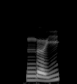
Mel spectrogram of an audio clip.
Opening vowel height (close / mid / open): mid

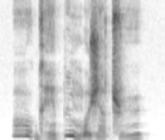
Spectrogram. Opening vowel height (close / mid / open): close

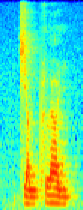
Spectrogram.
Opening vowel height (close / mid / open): open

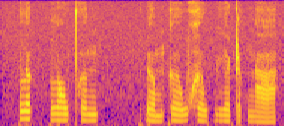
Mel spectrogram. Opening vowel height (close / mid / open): mid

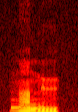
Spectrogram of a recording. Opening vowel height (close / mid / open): open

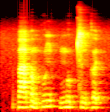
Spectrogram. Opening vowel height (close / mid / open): open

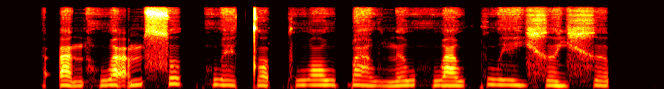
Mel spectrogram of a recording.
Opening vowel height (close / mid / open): open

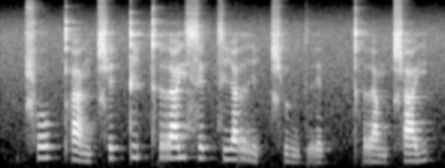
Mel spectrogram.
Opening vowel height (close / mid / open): mid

